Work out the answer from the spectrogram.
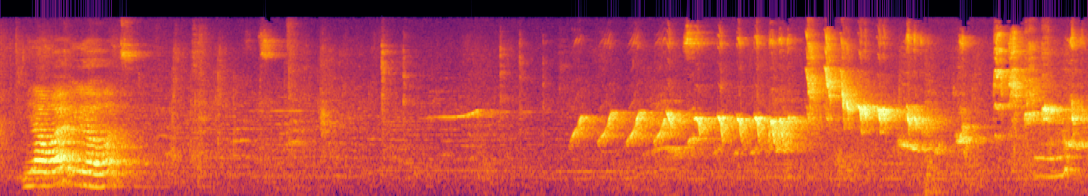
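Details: Red-whiskered bulbul song: after a quiet opening, a lively run of short whistled phrases stepping up and down, about three notes per second, with faint speech in the background.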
